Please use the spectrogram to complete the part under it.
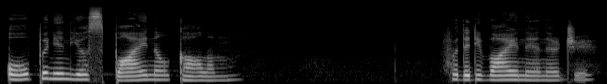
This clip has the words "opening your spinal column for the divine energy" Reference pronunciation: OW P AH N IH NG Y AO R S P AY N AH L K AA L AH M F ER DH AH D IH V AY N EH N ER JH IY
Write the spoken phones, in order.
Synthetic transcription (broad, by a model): OW P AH N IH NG Y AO S P AY N AH L K AA L AH M F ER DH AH D IH V AY N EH N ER JH IY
